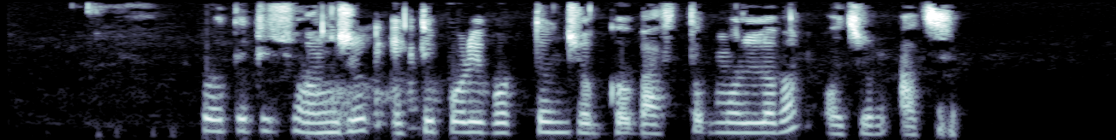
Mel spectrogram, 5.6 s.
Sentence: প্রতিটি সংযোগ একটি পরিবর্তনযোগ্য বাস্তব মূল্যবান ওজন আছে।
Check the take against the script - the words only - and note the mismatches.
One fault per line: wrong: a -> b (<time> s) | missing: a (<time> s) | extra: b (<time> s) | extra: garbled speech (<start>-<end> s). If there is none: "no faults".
no faults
